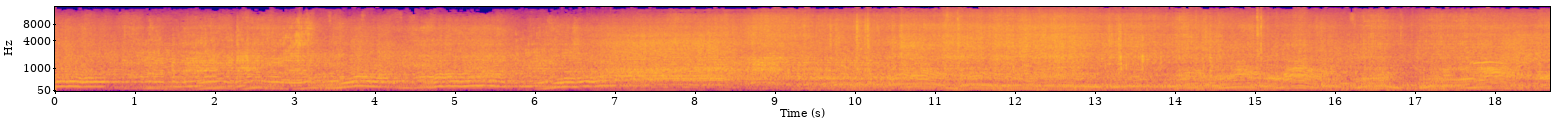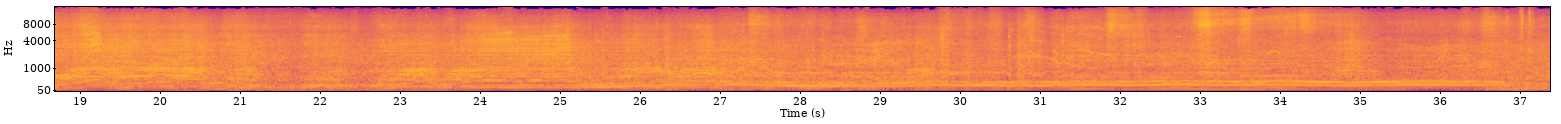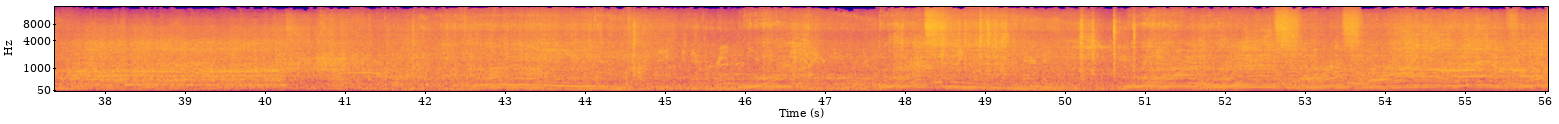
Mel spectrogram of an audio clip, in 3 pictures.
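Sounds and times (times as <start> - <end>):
engine revving on hill climb: 0.0 - 56.0.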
